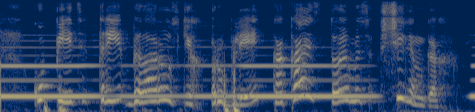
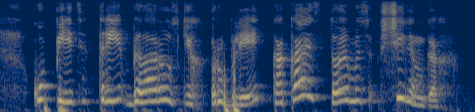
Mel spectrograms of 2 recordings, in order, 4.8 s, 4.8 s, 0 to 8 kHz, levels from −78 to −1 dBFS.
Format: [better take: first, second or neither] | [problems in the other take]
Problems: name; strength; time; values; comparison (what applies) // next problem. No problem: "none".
second | background sound (Wind instrument, woodwind instrument); as loud as the speech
